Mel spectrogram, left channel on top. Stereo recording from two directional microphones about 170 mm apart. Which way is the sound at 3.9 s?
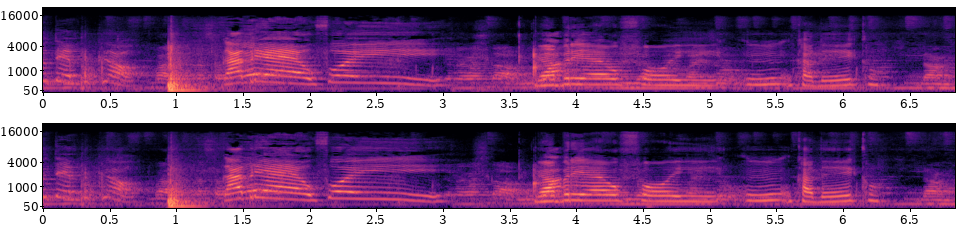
20° right (ahead or behind).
